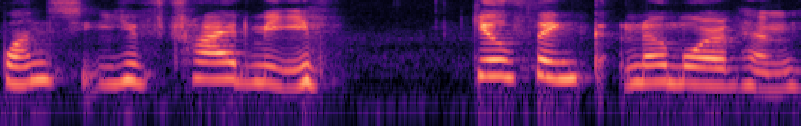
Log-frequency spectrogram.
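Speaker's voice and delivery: words breaking into laughter while speaking. Reading a line aloud and finding it absurd: laughing while reading. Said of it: "I'm laughing 'cause this is absurd".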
